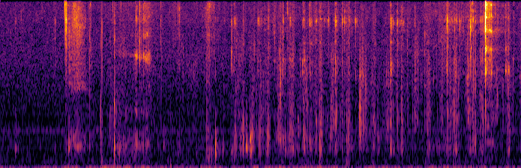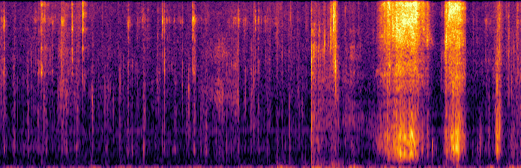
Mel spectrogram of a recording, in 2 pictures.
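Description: Close-up eating sounds: a mouthful of egg fried rice with shrimp being chewed, with small wet mouth clicks. Louder crunchy bites come near the end.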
